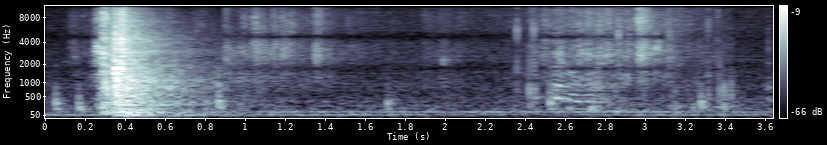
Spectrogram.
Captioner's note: door creaks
